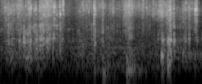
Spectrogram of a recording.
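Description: Plastic shrink wrap crinkling and a cardboard trading-card box being opened, with irregular rustles and a couple of sharper knocks near the end as the packs come out onto the table.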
